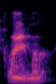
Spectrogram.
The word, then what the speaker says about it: Creamer: And for both, it's just my name, Lois, last name spelled Creamer, pronounced Kramer.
